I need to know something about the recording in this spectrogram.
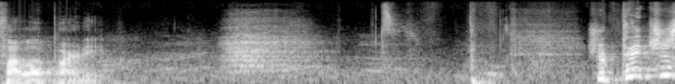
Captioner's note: Lys sighs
